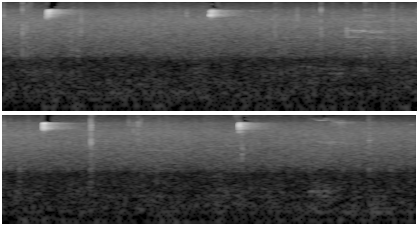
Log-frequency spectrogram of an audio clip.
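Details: Northern cardinals chirp while waiting below a feeder for falling seeds as a squirrel eats: four crisp, high, clipped notes about two seconds apart, with faint softer rustling and background hiss.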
